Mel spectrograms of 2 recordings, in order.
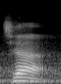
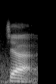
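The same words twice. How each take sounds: First: The consonant is released with a puff of air. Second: The consonant is released without any puff of air. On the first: The speaker calls it wrong. "mengucap ja itu keluar udara" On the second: The speaker calls it right. "Jadi nggak nggak ada udara keluar"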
